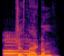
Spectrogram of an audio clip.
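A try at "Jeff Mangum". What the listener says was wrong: I think it's pronounced Magum. It's not pronounced like Magna. It's Mangum.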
